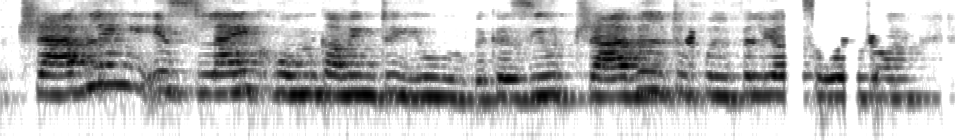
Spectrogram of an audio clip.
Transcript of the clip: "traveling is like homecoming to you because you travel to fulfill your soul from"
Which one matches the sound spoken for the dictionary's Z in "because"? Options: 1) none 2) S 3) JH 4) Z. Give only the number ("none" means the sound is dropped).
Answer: 4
